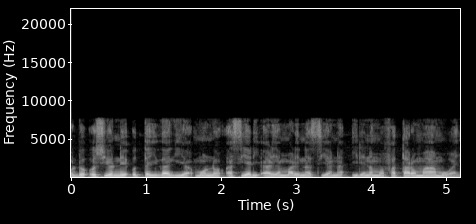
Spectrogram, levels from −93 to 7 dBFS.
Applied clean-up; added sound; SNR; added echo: none; none; none; none.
